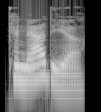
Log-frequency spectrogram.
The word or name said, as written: kenadia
